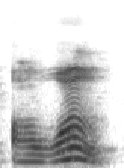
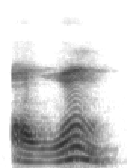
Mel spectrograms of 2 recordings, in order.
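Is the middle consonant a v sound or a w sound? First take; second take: w sound; w sound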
